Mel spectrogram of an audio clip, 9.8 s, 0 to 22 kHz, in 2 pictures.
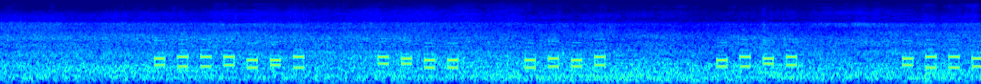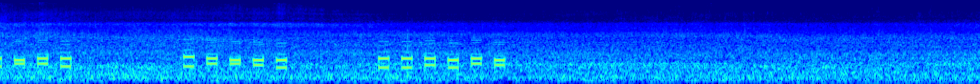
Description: DTMF, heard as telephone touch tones, dialled by machine, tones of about 50 ms, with street noise. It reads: 8669173 #011 1549 4609 8335*05 60*71 228107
